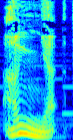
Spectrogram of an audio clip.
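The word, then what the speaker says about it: 行脚: 総統集心の電話今週は「安家」と題して茨城県安全寺染谷天秀さんのお話です行うの行にカメラの三脚の脚をつなげて「安家」と読みます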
